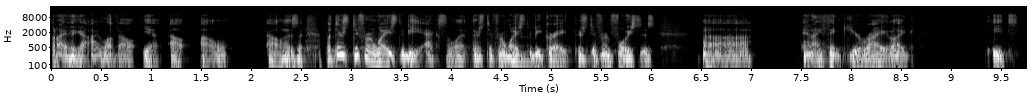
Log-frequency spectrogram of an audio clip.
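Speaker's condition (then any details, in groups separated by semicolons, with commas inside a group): Vocal cord surgery; vocal cord problem, not uncommon, long search for diagnosis, vocal cord surgery by ear nose and throat surgeon; recovering after recent vocal cord surgery, voice temporarily compromised, not yet back to full; objectively worse than usual, unsure if voice returns to 100%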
